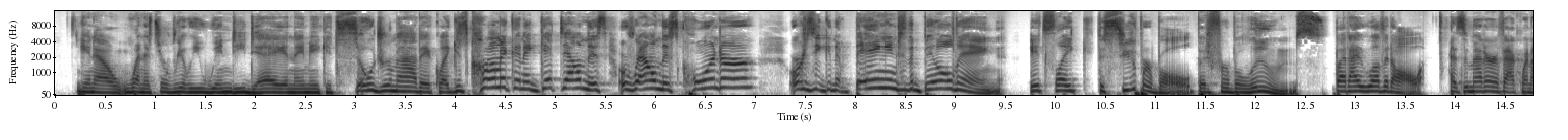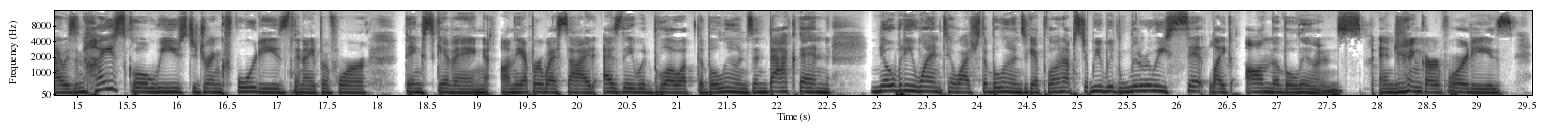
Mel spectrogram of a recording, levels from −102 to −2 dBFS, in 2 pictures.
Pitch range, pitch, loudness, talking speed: 160-220 Hz, 180 Hz, -16 LUFS, 205 wpm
